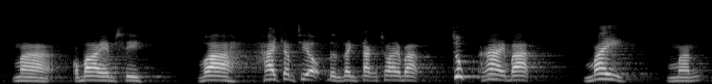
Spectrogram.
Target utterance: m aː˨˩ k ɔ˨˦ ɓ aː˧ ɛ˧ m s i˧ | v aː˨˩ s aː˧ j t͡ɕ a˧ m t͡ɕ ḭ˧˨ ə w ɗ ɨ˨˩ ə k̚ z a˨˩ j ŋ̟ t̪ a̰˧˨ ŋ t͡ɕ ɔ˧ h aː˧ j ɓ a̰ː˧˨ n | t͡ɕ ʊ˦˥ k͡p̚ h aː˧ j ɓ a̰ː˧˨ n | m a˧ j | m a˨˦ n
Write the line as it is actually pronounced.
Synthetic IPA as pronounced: m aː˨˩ k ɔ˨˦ ɓ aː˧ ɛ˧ m s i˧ | v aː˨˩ h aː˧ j t͡ɕ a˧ m t͡ɕ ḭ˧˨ ə w ɗ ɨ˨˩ ə k̚ z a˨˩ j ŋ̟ t̪ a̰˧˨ ŋ t͡ɕ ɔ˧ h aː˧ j ɓ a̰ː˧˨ n | t͡ɕ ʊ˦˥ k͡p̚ h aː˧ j ɓ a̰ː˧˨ n | m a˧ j | m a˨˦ n

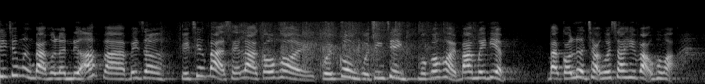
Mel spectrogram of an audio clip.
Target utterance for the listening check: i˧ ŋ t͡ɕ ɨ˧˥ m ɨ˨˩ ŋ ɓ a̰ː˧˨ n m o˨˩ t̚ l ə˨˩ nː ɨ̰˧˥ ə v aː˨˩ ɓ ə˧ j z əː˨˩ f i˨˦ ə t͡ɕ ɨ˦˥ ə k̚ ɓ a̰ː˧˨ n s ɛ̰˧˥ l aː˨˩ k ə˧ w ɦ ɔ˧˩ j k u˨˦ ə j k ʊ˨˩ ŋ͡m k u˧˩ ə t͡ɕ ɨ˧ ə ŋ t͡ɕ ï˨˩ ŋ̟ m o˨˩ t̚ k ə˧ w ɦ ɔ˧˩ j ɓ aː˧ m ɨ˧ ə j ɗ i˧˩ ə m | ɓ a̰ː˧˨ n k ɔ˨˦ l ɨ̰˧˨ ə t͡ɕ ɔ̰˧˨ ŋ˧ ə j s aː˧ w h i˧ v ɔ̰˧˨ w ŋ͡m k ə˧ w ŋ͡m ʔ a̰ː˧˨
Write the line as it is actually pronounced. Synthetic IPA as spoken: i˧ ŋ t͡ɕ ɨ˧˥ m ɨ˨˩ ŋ ɓ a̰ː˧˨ n m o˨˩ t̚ l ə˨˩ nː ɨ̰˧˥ ə v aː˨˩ ɓ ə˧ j z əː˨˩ f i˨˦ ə t͡ɕ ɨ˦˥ ə k̚ ɓ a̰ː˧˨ n s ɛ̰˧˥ l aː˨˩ k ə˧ w ɦ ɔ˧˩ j k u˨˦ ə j k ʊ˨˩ ŋ͡m k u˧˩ ə t͡ɕ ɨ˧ ə ŋ t͡ɕ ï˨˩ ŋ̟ m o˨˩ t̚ k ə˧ w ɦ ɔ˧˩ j ɓ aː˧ m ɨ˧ ə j ɗ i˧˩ ə m | ɓ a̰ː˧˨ n k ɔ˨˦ l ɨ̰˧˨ ə t͡ɕ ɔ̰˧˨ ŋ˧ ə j s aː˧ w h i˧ v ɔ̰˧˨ w ŋ͡m x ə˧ w ŋ͡m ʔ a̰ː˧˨

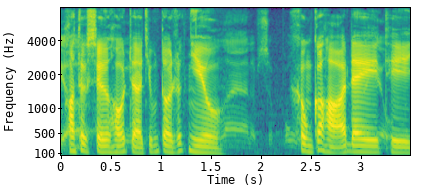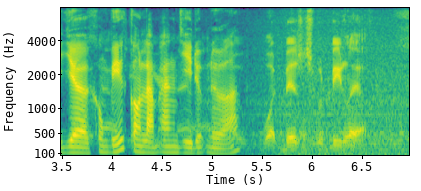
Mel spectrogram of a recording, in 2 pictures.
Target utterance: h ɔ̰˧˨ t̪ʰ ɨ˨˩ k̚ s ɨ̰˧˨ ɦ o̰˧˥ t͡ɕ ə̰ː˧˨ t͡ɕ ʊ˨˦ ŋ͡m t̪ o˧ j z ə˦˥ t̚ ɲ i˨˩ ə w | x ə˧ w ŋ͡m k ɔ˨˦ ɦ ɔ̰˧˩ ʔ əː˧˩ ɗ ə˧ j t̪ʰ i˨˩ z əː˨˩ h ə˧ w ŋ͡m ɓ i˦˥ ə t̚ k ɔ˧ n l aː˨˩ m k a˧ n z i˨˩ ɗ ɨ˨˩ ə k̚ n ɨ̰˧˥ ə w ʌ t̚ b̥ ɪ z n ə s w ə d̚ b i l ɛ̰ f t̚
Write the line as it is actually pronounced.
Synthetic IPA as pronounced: h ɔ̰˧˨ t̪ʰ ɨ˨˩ k̚ s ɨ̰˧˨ ɦ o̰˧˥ t͡ɕ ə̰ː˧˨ t͡ɕ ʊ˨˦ ŋ͡m t̪ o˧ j z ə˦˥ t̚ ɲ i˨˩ ə w | x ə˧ w ŋ͡m k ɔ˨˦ ɦ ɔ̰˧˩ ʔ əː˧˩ ɗ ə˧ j t̪ʰ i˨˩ z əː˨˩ x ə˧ w ŋ͡m ɓ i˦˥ ə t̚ k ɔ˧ n l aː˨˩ m ʔ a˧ n z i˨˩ ɗ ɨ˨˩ ə k̚ n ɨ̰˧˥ ə w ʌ t̚ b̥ ɪ z n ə s w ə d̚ b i l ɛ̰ f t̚

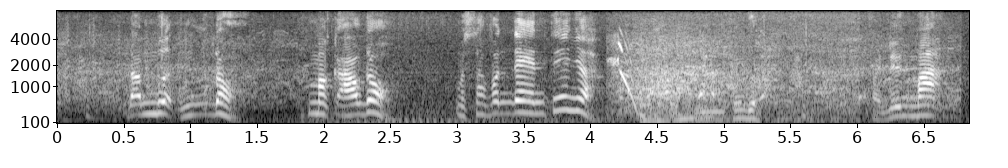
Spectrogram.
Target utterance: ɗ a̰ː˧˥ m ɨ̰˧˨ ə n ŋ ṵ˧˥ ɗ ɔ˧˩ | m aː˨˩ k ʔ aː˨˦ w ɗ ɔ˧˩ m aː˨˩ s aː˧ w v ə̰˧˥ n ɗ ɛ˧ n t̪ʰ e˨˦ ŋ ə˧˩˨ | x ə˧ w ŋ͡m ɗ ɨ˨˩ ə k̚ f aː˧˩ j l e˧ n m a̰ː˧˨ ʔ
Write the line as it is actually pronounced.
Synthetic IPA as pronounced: ɗ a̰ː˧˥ m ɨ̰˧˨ ə n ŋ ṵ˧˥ ɗ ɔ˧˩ | m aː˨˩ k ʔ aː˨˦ w ɗ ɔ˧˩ m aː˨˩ s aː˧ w v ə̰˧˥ n ɗ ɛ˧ n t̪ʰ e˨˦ ɲ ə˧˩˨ | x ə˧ w ŋ͡m ɗ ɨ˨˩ ə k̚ f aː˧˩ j l e˧ n m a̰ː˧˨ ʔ

